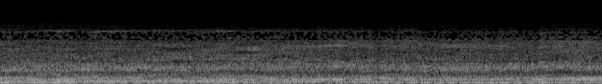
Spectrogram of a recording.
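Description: John Deere tractor engine running steadily under load as it pulls a Gehl pull-type hay mower through the field, with the mower's drive running behind it.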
